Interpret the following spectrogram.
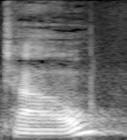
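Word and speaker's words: τ: me write that here T Au is how we pronounce it too is the amount of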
